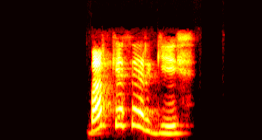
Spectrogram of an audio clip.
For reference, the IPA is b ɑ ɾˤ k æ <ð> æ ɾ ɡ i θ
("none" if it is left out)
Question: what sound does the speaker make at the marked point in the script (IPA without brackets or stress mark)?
θ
